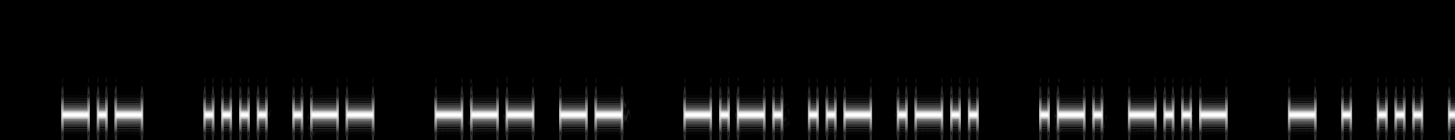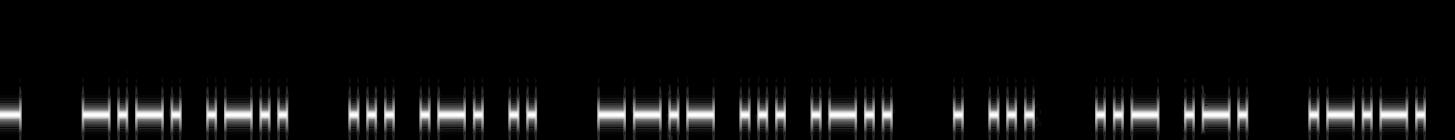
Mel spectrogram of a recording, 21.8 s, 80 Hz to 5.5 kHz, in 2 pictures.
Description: Morse code, heard as a keyed tone, about 18 wpm, 550 Hz. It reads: K HW OM CUL RX TEST CL SRI QSL ES UR <AR>
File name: naukapodstaw / skroty / skroty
